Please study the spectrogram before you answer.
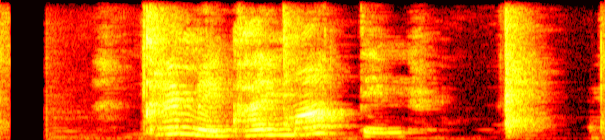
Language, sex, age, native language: Icelandic, female, 11, Icelandic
